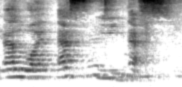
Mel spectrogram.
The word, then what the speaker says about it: analyses: It becomes analysis, and in plural form it becomes analyses. So naturally, its pronunciation changes accordingly.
